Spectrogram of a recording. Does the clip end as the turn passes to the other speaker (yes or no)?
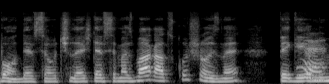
no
